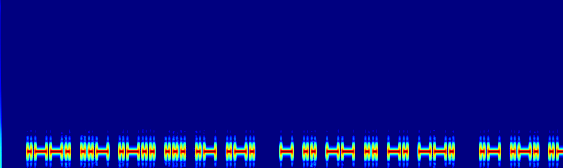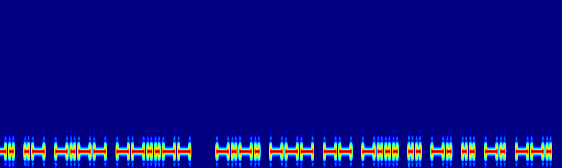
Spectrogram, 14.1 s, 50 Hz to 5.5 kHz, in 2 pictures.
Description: Morse code, heard as a keyed tone, about 25 wpm, 600 Hz. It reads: PULSAR TIMING ARRAY, COMBINING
